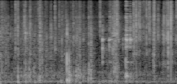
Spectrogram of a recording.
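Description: Foil wrapper of a baseball card pack crinkling, with cards sliding and shuffling, as the cards are pulled out of the opened pack; irregular small crackles.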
